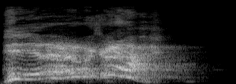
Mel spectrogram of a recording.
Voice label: Attack Heavy, Battle, Barks, Dialog; Mendicant Wazard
